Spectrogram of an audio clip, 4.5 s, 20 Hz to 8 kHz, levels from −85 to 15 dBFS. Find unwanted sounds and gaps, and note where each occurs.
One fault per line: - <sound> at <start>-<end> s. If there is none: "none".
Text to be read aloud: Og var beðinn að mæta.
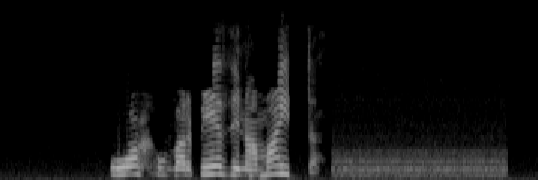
none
